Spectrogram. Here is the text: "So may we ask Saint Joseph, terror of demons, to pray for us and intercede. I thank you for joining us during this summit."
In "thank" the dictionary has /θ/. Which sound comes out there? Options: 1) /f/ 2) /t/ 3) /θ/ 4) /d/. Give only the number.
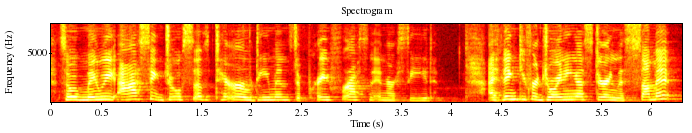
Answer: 3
